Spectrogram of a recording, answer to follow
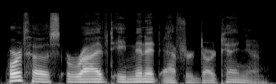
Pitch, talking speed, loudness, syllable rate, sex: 110 Hz, 130 wpm, -20 LUFS, 5.5 syllables/s, male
